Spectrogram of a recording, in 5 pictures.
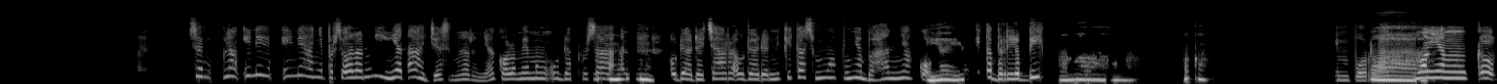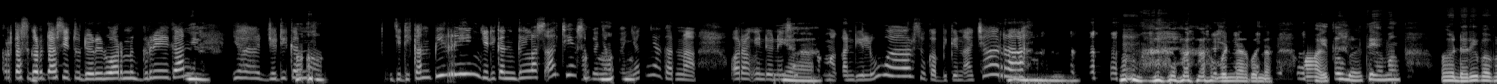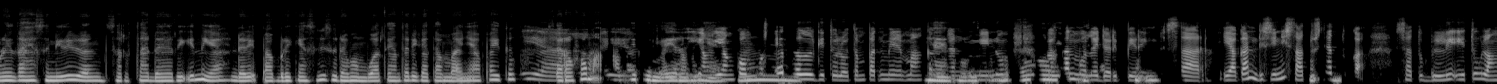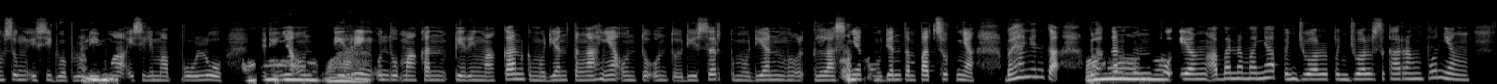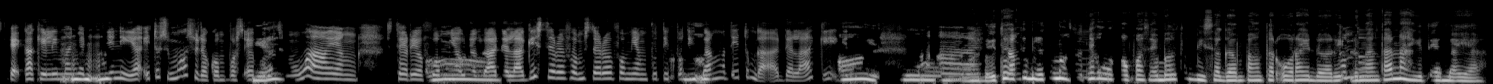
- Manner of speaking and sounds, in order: other background noise; tapping; static; distorted speech; tsk; laugh; laugh; in English: "compostable"; in English: "composable"; in English: "dessert"; in English: "compostable"; in English: "composable"
- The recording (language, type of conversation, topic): Indonesian, unstructured, Apa yang bisa kita lakukan untuk mengurangi sampah plastik?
